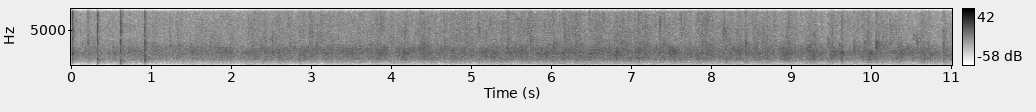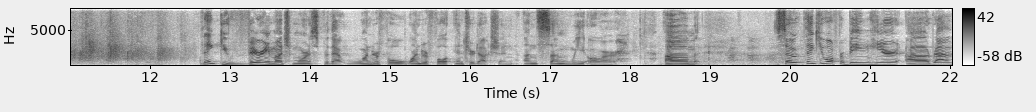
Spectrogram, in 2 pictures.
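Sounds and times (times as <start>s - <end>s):
audience applause welcoming a speaker at the Free Library in Philadelphia: 0.0s - 12.6s
speech: 12.7s - 19.1s, 19.8s - 22.0s
laughter: 18.3s - 20.4s.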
